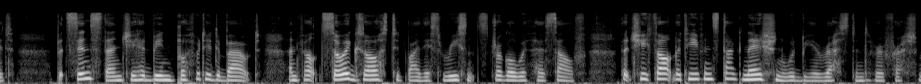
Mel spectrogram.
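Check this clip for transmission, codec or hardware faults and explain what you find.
Two brief playback faults are present, both repeated buffers. At 1.79 to 1.81 s and again at 7.66 to 7.68 s, fresh audio reached the output late, so the device replayed its last short block twice more. Each event is a rapid stutter heard as a click or buzz, consistent with roughly 10 ms blocks, with nothing apparently lost from the speech.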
